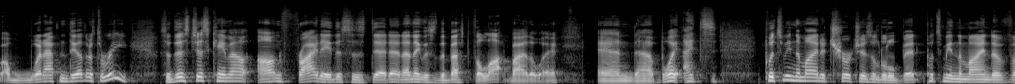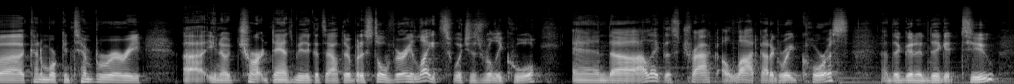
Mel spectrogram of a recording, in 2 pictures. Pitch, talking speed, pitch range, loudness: 105 Hz, 265 wpm, 95-140 Hz, -18 LUFS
